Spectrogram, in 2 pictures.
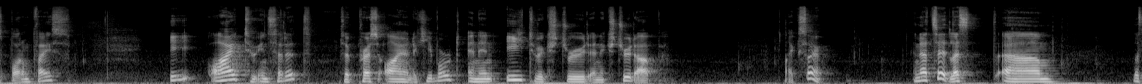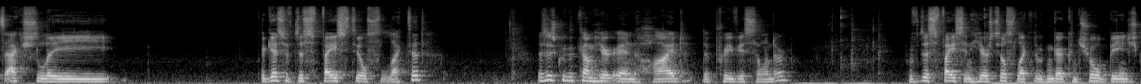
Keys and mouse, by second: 1.8 i, 4.9 e, 7.4 middle click, 9.0 middle click, 9.6 middle click, 10.0 z, 10.6-13.1 middle drag, 14.3-15.3 middle drag, 18.5 click, 19.0 middle click, 19.3 z, 19.7 middle click, 21.8 ctrl+b.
